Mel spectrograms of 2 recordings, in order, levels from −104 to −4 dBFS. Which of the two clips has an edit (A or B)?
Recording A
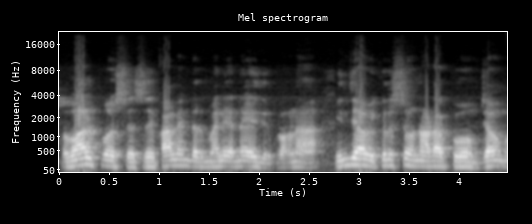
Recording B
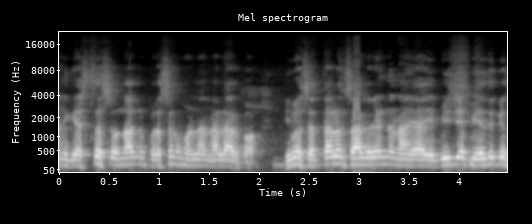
A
